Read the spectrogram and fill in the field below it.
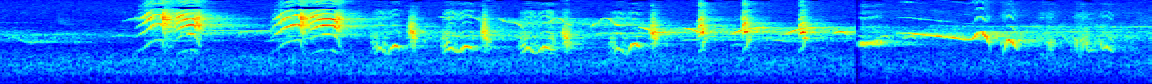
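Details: An icterine warbler sings in a birch grove, a fast, varied jumble of harsh chattering notes and clear high whistles.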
